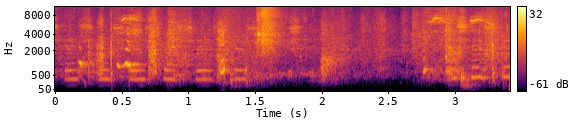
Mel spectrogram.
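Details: Eight-month-old female Mame Shiba whimpering on being collected after spay surgery; soft, brief high whines and yips repeated in quick succession, with quiet rustling and a person speaking nearby.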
